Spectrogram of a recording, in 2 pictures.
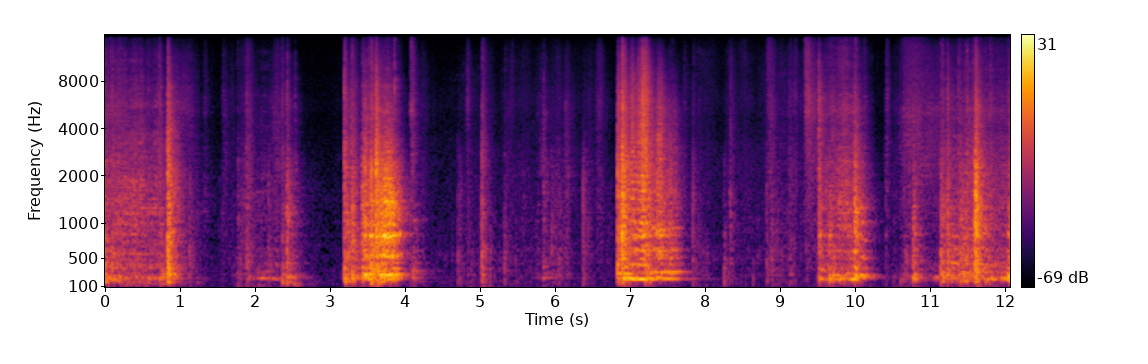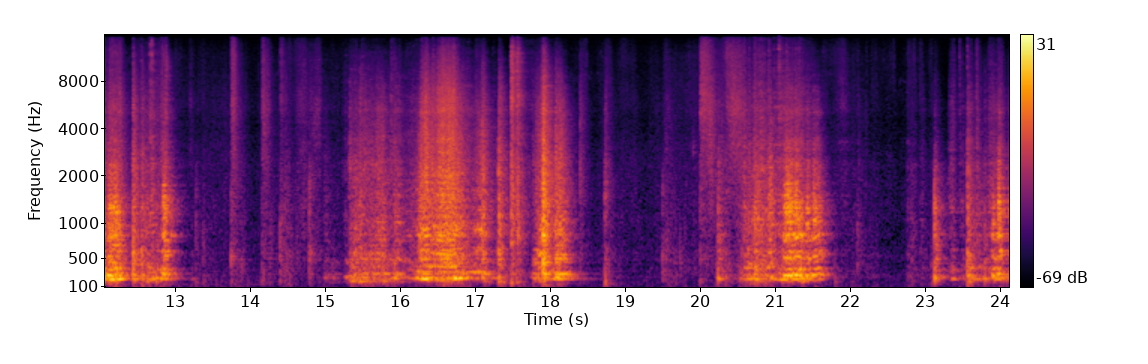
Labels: Is this indoors?
yes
